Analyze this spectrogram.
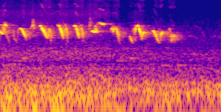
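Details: Male house finch in a California backyard garden, perched on a branch and singing to attract females with other birds nearby: a rapid warbled run of bright, slurred notes, rising and falling, about ten quick phrases over two seconds before fading.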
